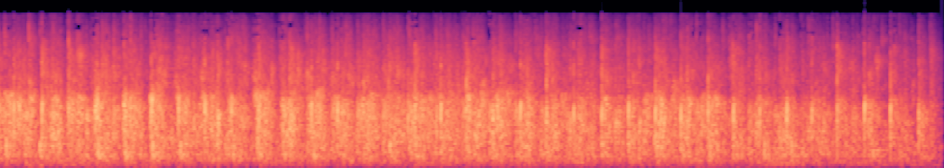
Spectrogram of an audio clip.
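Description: Applause from a roomful of people standing and clapping steadily; it dies away near the end.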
